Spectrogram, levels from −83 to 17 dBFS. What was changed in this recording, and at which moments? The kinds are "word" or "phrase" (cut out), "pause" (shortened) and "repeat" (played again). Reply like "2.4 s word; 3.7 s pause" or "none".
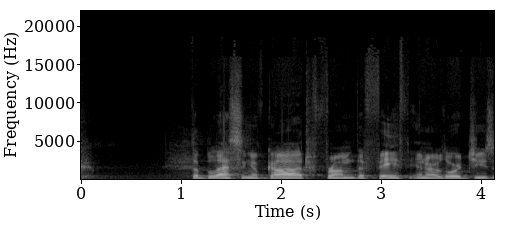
1.1 s phrase; 2.2 s word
